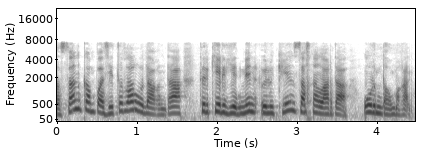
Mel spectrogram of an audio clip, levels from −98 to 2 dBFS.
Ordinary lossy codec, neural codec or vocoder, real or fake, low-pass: none; codec, 16 kHz, 2 kbps, FreqCodec, larger model; fake; 7.2 kHz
